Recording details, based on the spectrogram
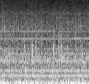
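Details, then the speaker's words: EG hatch water-to-air intercooler coolant pump after bleeding: even, steady pump hum with a soft wash of flowing liquid and no gurgle. Circulating normally and now quiet. "now it's moving all right circulated now it's nice and quiet you hear that"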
